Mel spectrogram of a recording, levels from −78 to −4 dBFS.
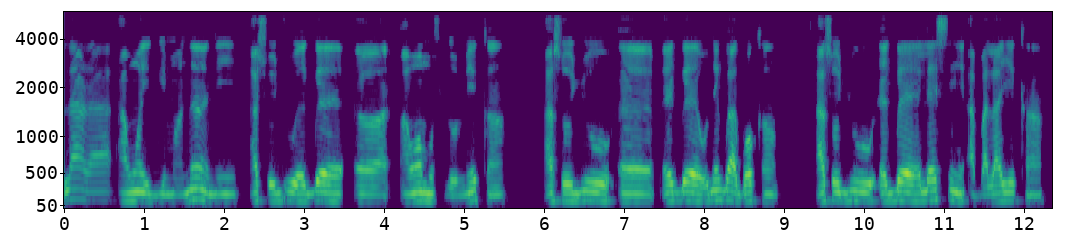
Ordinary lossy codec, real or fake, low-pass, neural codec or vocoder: none; real; 5.4 kHz; none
